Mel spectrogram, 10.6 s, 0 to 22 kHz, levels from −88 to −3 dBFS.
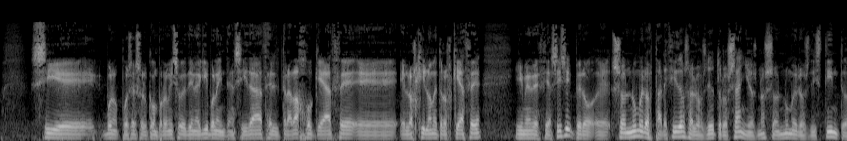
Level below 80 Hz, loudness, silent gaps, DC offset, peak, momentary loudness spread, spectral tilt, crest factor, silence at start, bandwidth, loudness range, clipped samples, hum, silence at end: -62 dBFS; -33 LUFS; none; under 0.1%; -14 dBFS; 6 LU; -4.5 dB/octave; 18 dB; 0.05 s; 11.5 kHz; 1 LU; under 0.1%; none; 0 s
